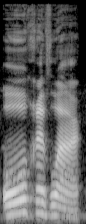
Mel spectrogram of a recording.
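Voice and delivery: long, stretched syllables; very slow. Shown as a demonstration. Teacher has learners repeat goodbye, very slowly. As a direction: draw it right out for copying. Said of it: "I'm gonna say very slowly".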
